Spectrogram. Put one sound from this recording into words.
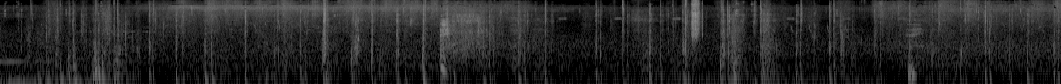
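Footsteps crunch and rustle through tall grass.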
